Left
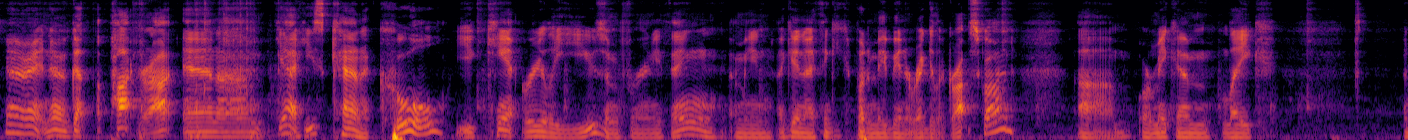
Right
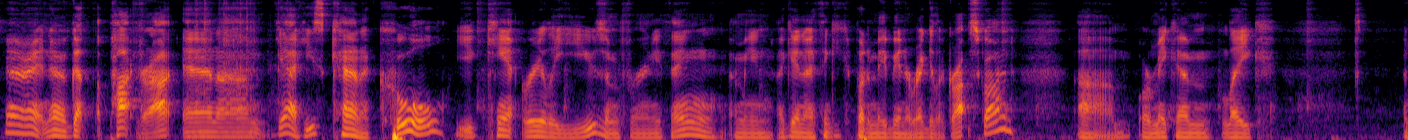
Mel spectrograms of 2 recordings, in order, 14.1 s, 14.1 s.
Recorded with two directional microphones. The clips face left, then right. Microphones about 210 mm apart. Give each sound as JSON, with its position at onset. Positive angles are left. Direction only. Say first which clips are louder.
{"t": 0.0, "sound": "speech", "louder": "right 5 dB", "side_deg": -40}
